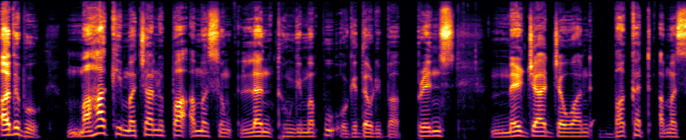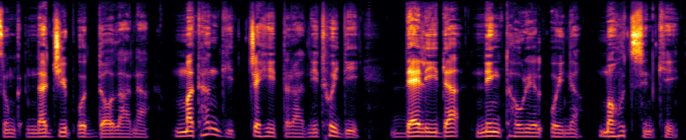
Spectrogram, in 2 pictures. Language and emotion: Manipuri, neutral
